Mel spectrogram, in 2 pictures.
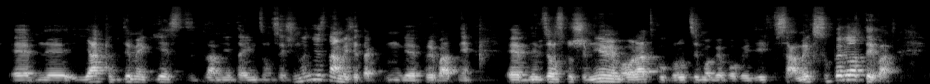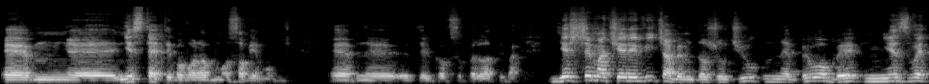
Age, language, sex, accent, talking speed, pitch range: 50-69, Polish, male, native, 135 wpm, 120-190 Hz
